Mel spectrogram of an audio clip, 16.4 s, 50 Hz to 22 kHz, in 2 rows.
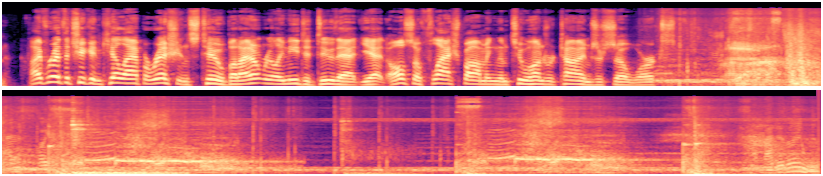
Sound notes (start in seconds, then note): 8.7 apparition moaning in pain; 12.7 moaning again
